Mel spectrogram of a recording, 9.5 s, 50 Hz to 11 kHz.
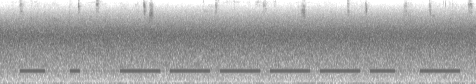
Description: Radio time signal (JJY), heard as a tone whose level steps once a second, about 580 Hz, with radio static and the noise inside a car. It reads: 1 M 0 0 0 0 0 1 0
